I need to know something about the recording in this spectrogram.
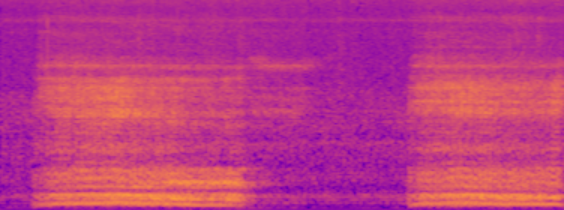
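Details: A female Weimaraner gives two long, deep, rumbling growls separated by a brief pause as her sister, having torn up her own bed, tries to bully her out of her comfy bed.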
